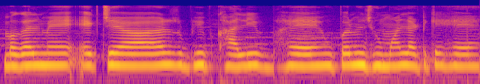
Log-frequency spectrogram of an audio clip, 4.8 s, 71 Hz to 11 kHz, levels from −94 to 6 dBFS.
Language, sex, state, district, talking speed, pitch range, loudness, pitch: Hindi, female, Chhattisgarh, Raigarh, 150 wpm, 210-225 Hz, -13 LUFS, 220 Hz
